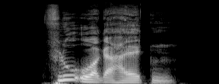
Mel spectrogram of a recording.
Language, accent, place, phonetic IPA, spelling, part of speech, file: German, Germany, Berlin, [ˈfluːoːɐ̯ɡəˌhaltn̩], Fluorgehalten, noun, De-Fluorgehalten.ogg
- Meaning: dative plural of Fluorgehalt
